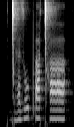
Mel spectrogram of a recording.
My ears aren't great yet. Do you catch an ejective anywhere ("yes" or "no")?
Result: yes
